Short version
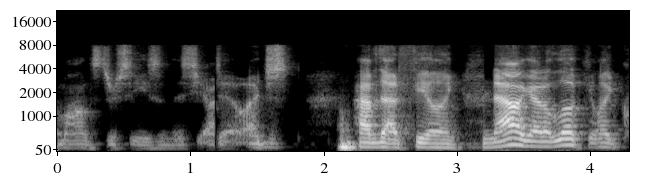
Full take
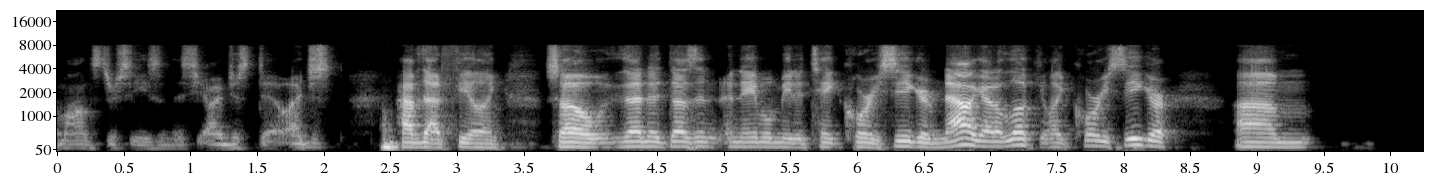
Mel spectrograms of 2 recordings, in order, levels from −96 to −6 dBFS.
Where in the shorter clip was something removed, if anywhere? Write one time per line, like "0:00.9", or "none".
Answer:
0:01.2
0:03.2

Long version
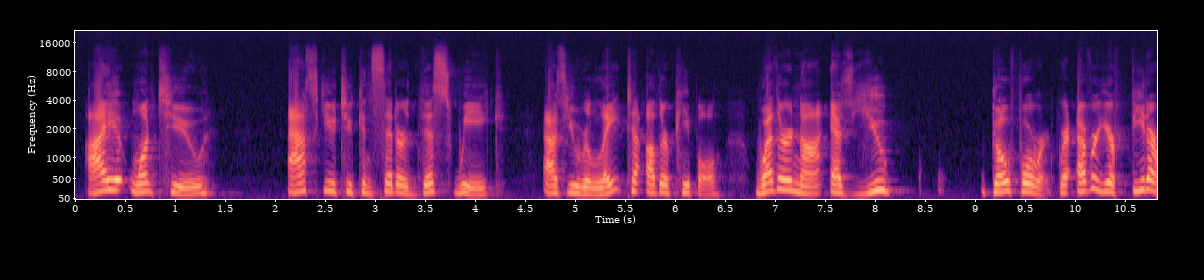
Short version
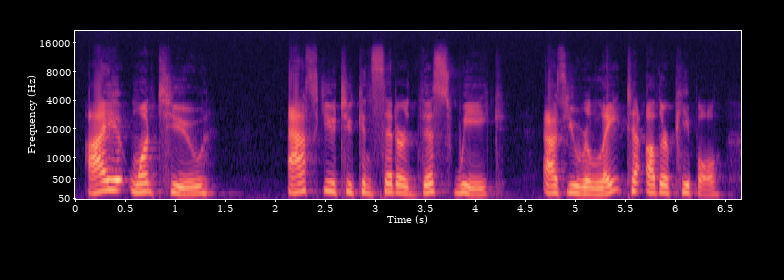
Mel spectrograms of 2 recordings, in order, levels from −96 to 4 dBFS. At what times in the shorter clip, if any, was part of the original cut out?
none

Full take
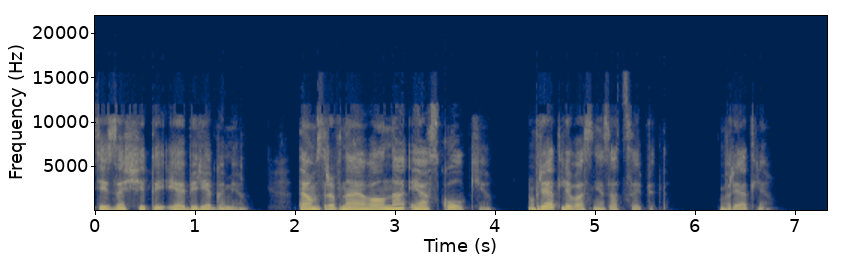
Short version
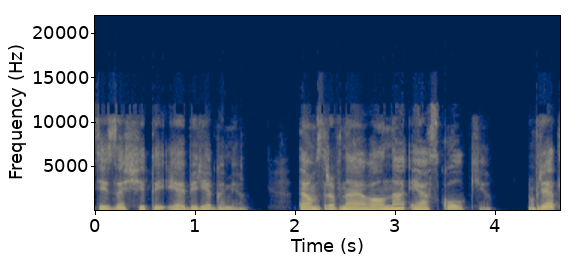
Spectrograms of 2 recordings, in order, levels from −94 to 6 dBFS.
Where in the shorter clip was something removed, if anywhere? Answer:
none

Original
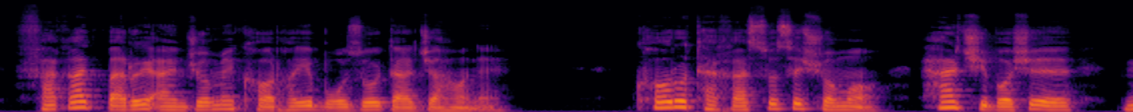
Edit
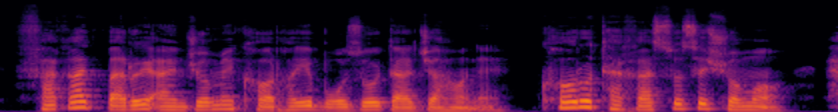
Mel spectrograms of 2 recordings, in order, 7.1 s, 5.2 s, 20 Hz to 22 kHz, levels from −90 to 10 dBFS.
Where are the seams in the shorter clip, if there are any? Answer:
0:03.3

